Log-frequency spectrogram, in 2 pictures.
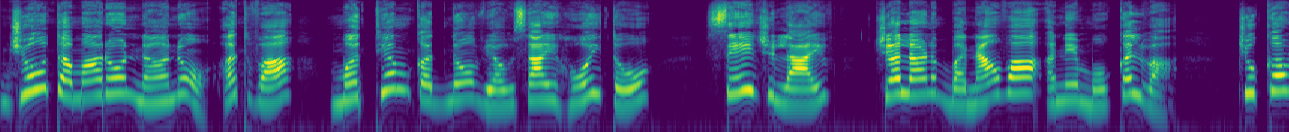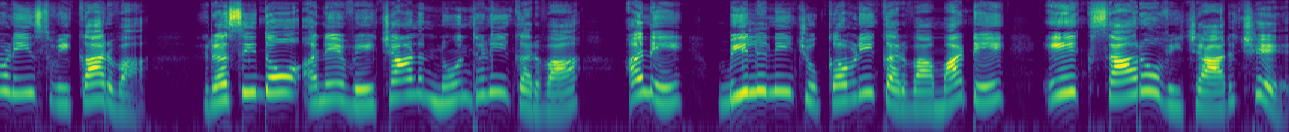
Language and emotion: Gujarati, neutral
